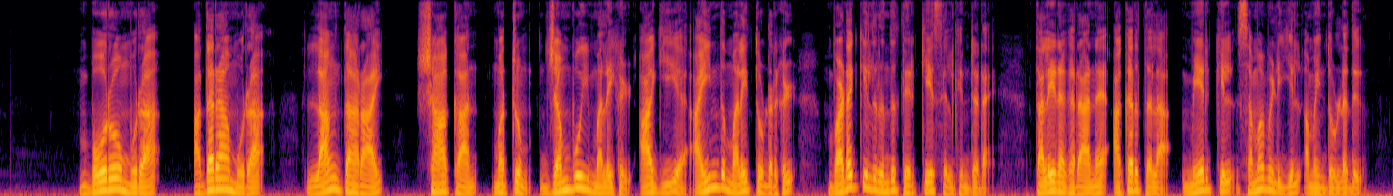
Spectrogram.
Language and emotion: Tamil, neutral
